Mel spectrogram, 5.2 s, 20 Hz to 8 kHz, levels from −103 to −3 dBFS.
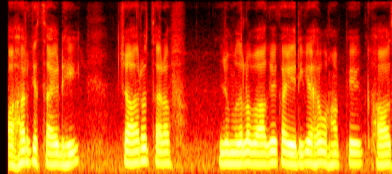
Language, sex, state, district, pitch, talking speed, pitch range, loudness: Hindi, male, Chandigarh, Chandigarh, 140 Hz, 170 wpm, 135-150 Hz, -15 LUFS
